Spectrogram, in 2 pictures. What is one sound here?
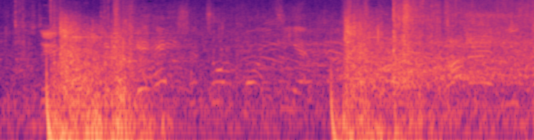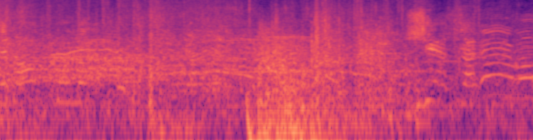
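Cannons fire in bursts.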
